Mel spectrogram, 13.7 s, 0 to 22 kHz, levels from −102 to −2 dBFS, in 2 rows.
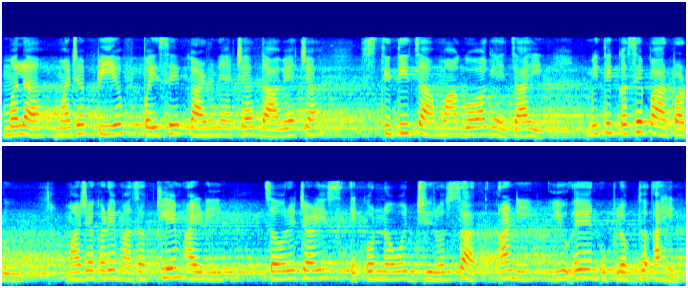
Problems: none marked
